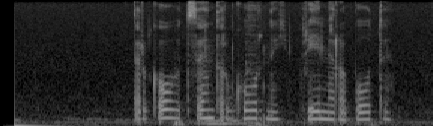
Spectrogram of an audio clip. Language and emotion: Russian, sad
